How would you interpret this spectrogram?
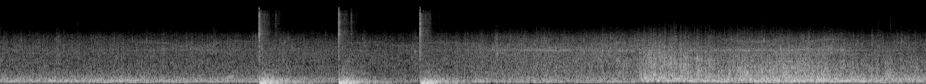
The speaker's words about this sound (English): He told me just to go to the door here and knock.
